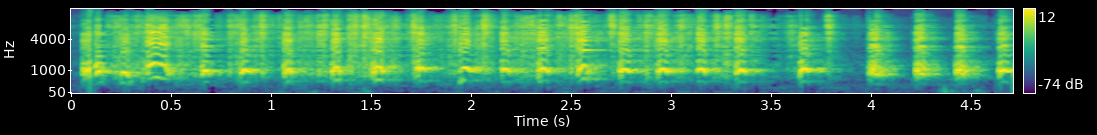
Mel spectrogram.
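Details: Chickens cackling at daybreak, a fast stream of loud, rough clucking notes, about two per second, ending in a few sharper separate clucks.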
